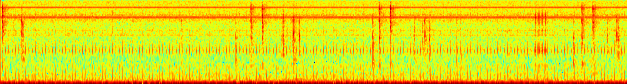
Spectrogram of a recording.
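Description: A steady low hum with a scattered handful of faint computer keyboard keystrokes, some in quick pairs, as code is typed.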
